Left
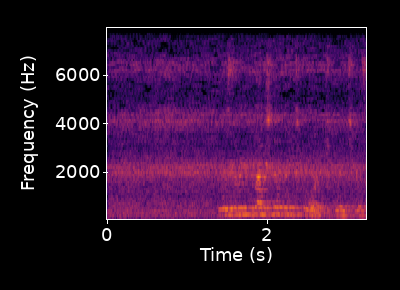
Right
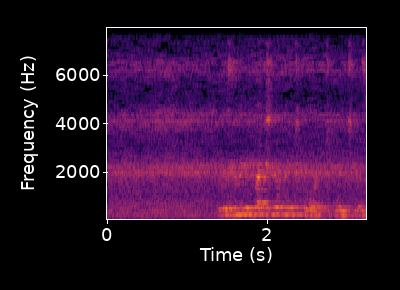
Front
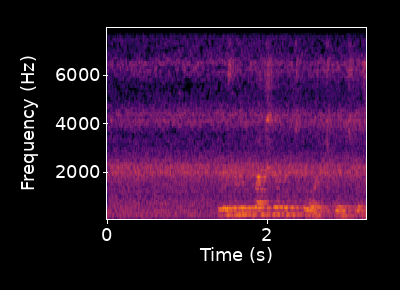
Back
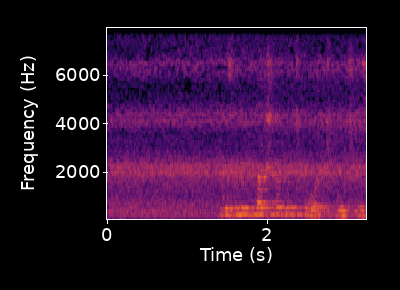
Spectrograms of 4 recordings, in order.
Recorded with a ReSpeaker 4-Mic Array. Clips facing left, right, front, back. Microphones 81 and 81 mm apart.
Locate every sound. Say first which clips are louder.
1.4 s a woman speaking: right 1 dB, front 3 dB; 10° left, 4 m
